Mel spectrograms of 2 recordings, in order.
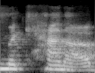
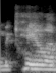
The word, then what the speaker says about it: McKenna: it from there so my full name is McKenna but that's really hard for people to get the spelling of and get the pronunciation right and to not call me Micaela Mackenzie whatever so Evers and Donald's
